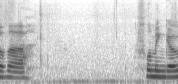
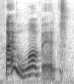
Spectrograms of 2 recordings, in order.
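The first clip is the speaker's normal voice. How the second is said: laughing; 6 semitones higher, slower than usual. Real, not acted. Laughing over the ornament.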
